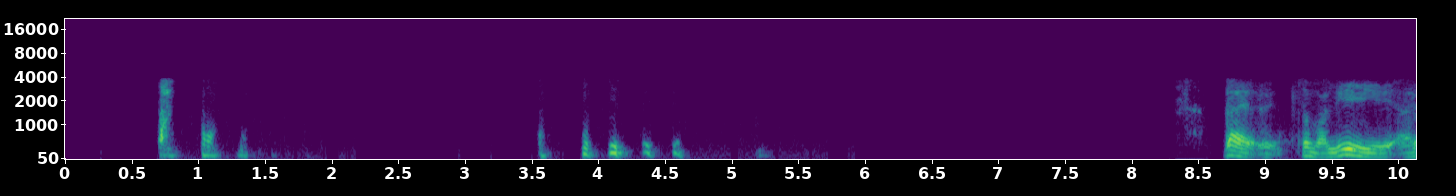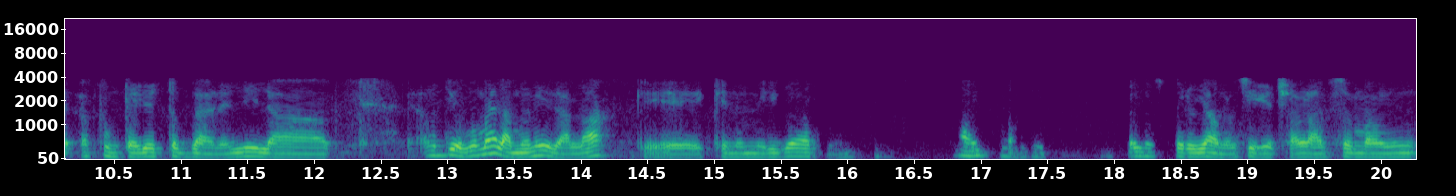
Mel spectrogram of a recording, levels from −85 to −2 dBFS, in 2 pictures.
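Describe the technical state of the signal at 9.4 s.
At 9.4 s the speech is still inside the AMR narrowband mobile codec damage that runs through the whole clip. Nothing above 3.8 kHz passes, and the low bit budget, which fits roughly 7.4 kbps, makes the vocal-tract model sound buzzy and synthetic. A plain telephone band-limit would muffle without that artificial, pulse-driven coarseness.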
